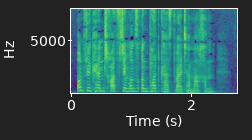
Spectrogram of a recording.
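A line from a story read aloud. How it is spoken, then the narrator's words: Calling out. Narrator (German): rief Thomas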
